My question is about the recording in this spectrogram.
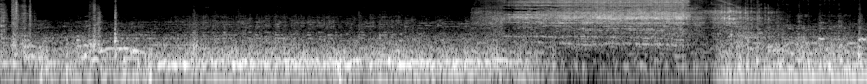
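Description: Background music under a few light metallic clicks from steel channel being handled and clamped in a vise. About five seconds in, a loud hiss lasts roughly two seconds and then stops.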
